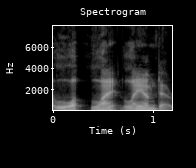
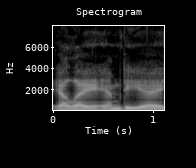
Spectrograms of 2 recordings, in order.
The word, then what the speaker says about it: LaMDA: How do you pronounce that? LaMDA, right? LaMDA.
